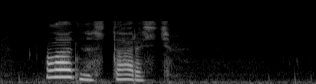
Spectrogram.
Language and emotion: Russian, sad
